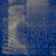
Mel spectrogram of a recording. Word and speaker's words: gneiss: Nice. Oh, so the G is silent? Yeah, the G is silent. It's nice. It's a type of rock.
